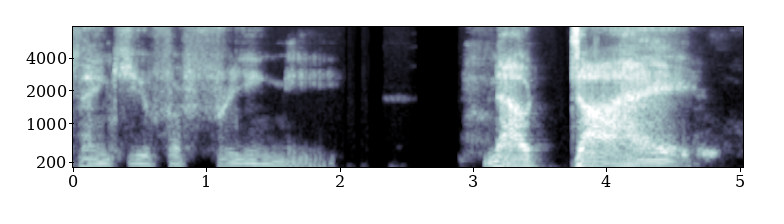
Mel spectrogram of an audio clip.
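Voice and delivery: slow undead creature voice, "die" drawn out. Voicing a pale corpse-like thing that stands up after a player taps it: voicing a corpse-like creature. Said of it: "it says".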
